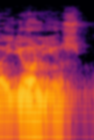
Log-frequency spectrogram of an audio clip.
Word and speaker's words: aionios: en hebreo olam y en griego se pronuncia aion o aionios.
